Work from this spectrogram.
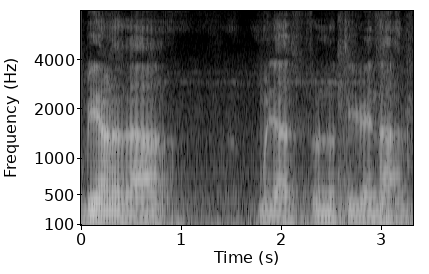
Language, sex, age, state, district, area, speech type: Sindhi, male, 45-60, Uttar Pradesh, Lucknow, rural, spontaneous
